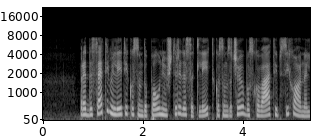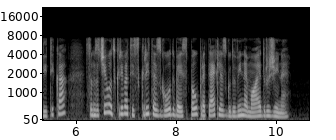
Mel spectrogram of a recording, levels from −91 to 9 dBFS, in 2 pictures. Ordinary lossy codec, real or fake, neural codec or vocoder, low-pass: none; real; none; 7.2 kHz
